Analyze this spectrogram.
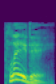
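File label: "playday", British English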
